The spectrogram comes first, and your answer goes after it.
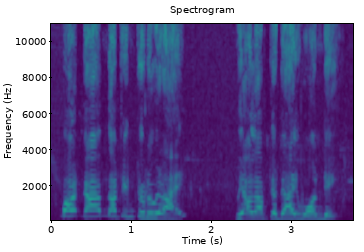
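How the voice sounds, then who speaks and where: High pitch and lively intonation from a man at a moderate pace, with noticeable background noise. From Guyana. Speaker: online commentator. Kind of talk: monologue address to viewers.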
